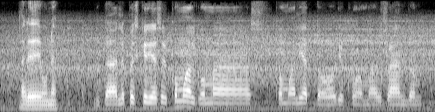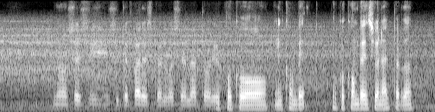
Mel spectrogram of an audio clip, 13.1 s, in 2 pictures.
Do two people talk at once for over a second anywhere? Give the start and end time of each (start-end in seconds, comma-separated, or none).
none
